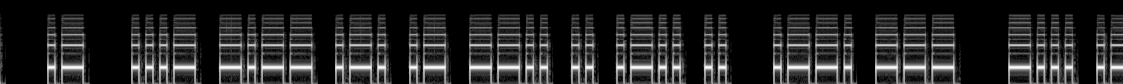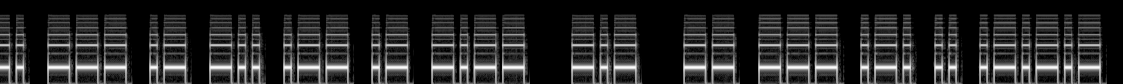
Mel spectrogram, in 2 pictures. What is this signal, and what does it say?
Morse code, heard as a keyed tone, about 17 wpm, 800 Hz. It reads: A VYRAZILI PO BROADWAY K MORI.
